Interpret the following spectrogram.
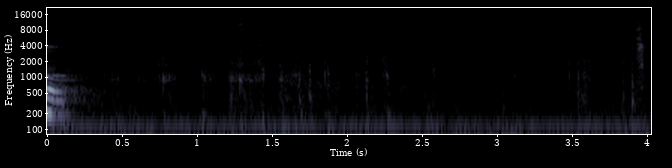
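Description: Paper pages of a hardcover picture book being handled and turned, with faint, scattered rustles and crackles that grow a little louder near the end.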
